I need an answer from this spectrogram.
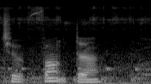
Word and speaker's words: Tchefuncte: The name Tchefuncte, pronounced Chfuncta, is derived from the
